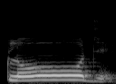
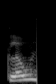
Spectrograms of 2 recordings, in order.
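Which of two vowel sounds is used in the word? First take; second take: accepted vowel; rejected vowel. First: The word is said with the accepted vowel sound. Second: The word is said with the rejected vowel sound. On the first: The speaker calls it right. "क्लोज ये इसका phonetic था" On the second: The speaker calls it wrong. "क्लोज नहीं है"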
